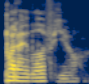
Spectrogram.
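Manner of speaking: sniffling whimper. Acted. Weeping pony confessing love to the mare, sniffling. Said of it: "I sniffled and whimpered forth".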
